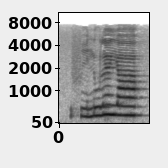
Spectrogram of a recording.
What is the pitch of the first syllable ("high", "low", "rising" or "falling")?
low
